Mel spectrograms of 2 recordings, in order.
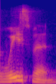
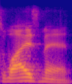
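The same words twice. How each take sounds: First: Weisman said WEESE-man; first vowel as "ee". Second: Wiseman said WIZE-man, like "wise"; first vowel as "eye". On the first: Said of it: "It's pronounced Weisman". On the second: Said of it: "it's not pronounced Wiseman". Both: Shown as a demonstration.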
